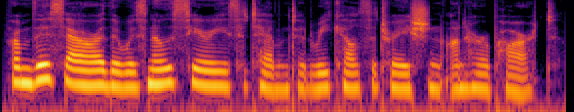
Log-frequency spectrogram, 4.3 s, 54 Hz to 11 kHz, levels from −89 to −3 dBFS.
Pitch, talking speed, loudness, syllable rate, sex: 185 Hz, 180 wpm, -18 LUFS, 4.8 syllables/s, female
